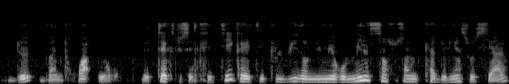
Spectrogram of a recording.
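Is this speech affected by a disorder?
No.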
